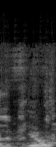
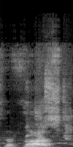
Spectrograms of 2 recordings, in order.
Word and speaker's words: Lviv: having preference, but it's known today as Lviv, or Lviv in Galician pronunciation. It's also known as Lvov to Poles.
